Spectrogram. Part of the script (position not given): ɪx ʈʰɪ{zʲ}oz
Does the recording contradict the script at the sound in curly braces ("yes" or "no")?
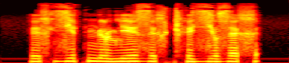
no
